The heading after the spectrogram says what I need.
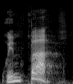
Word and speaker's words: whimper: you go ahead and whimper pronounced wimpa wimpa from the small crying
